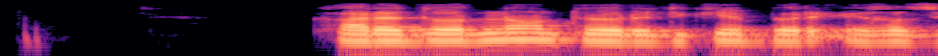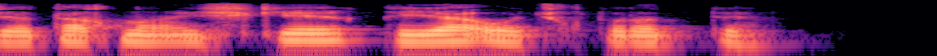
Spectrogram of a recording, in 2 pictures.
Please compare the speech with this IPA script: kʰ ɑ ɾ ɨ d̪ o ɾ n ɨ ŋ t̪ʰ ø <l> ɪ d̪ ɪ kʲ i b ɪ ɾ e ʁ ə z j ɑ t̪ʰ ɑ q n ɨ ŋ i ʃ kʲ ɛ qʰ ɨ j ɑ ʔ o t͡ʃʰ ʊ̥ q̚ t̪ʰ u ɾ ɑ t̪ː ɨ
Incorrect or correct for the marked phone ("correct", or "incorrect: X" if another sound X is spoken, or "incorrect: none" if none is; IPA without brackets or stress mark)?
incorrect: ɾ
